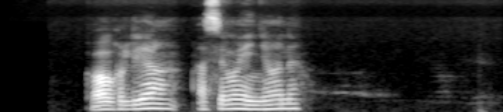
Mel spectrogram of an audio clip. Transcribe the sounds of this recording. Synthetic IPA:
kɔ˨kʊ˨lja˦a˨sɪ˦ma˦i˨ɲɔ˦nɛ˦

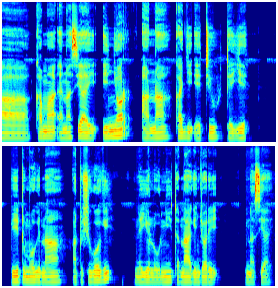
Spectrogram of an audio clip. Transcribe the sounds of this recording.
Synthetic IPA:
a˨ka˦ma˦ʔɛ˨na˦sja˦i˨ɪ˦ɲɔ˦r | a˨na˦ka˦d͡ʒi˨ʔe˨ti˦u˦te˨je˦ | pi˦tu˨mo˦ki˨naː˦˨ | tu˨ʃu˦ko˦k̬i˦ | ne˦jo˨lo˨wni˦tɛ˨na˦kɪ˦ɲd͡ʒɔ˦ɾi˨ | i˨na˨sja˨i˨

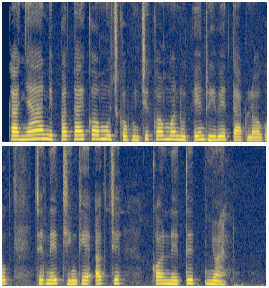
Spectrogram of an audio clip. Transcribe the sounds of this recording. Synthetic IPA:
ka˨ɲa˦nɪ˨pa˦ta˦jkɔ˦mʊ˦t͡ʃko˨bu˨ɲt͡ʃi˦kɔ˦ma˦nu˨t̪̚e˦nɾi˨be˦ta˨plɔ˨ɡo˦k | t͡ʃe˦ne˦t̚t͡ʃi˨ŋɡɛ˦ʔa˦kt͡ʃe˦ | kɔ˨ne˨te˦t̚ɲwa˨n

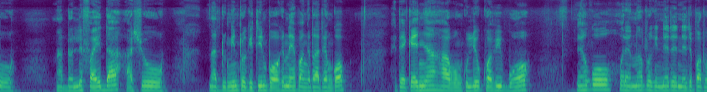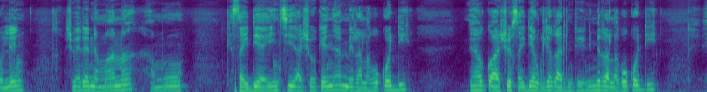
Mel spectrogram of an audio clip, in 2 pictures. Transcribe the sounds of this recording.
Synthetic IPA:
o | na˨dɔ˨lɪ˦fa˨i˦daː˦˨ʃo˦ | na˨du˨ŋi˦nto˨k̬i˨ti˦npɔ˨kɪ˦na˦pa˨ŋɡɪ˨ta˨t̬ɛ˨ŋkɔ˦p̚ | ɛ˨tɛ˨kɛ˦ɲa˦a˨βɔ˨ŋku˨lio˦ku˦a˨pi˦bɔ˦ | nɛ˦k̬ɔ˦ɔ˦ɾɛ˨na˦tɔ˦ki˨nɛ˦tɛ˦nɛ˨ti˦pa˨tɔ˨le˦ŋ | a˨ʃo˦ɛ˦ɾɛ˦nɛ˨ma˦naː˦˨ | mo˦ | ki̥˨sa˨i˨di˦a˨i˦ɲt͡ʃi˦a˨ʃo˦kɛ˦ɲa˦mɪ˨ɾa˨la˨ko˦ko˦di˦ | nɛ˦ka˨ʃo˦sa˨i˨di˦a˨ŋku˨li˦a˦ka˨ɾi˨ndni˦mɪ˦ɾa˨la˨ko˦ko˦di˦

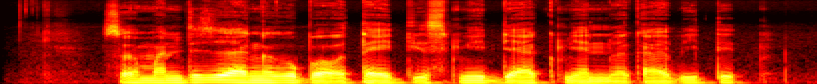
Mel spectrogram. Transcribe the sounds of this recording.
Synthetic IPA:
so˨ma˨ndi˦d͡ʒa˦ŋɡa˦ku˦ba˨u˨ta˨jti˨smi˦di˨a˦kmi˨a˨nbe˨ka˨bi˦ti˦t̚

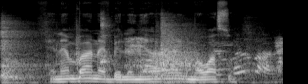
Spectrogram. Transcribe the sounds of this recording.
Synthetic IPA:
ɛ˨nɛ˦m˦ba˦na˨i˨bɛ˨lɛ˨ɲɛ˨ɾa˦a˦na˦kma˨wa˦sɔ˨

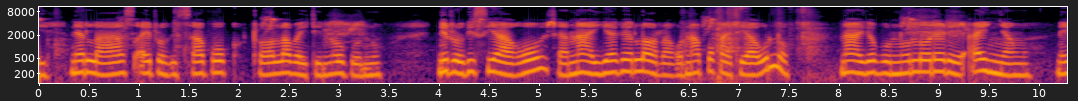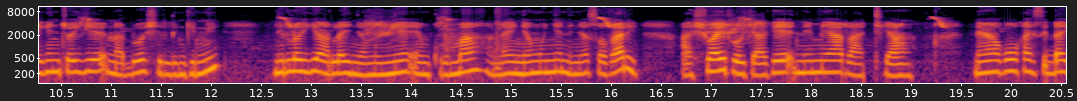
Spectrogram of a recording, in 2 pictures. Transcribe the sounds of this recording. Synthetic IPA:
ne˦laː˨˦sa̰˦iɾo˨ki˨sa˦po˦ktʰɔ˨˦la˦βa˨iti˨no˦po˨nu˦ | ni˦ɾo˨ki˦si˦a˨ko˦t͡ʃa˨na˦˨ja˦ke˦lɔ˦ɾa˨ko˨na˦po˦ka˨tja˨u˦lo˨na˦˨ke˦po˨nu˦o˦lo˦ɾe˦ɾe˨ʔa̰˦i˦ɲa˨ŋo˨ | ne˦ki˦ɲt͡ʃo˦je˦na˨dwo˦ʃi˨li˨ŋɡi˨ni˦ | ni˦lo˦je˦a˨la˦i˨ɲa˨ŋu˨ɲeː˦˨ŋku˨ɾumaː˦˨na˦i˨ɲa˦ŋu˦ɲe˦ni˨ɲa˦so˨ka˦ɾi˨a˨ʃwa˦i˦ɾo˨kia˨ke˦ne˦mi˦a˦ra˨tʰja˨ŋne˦a˦ko˦ka˦si˦da˦

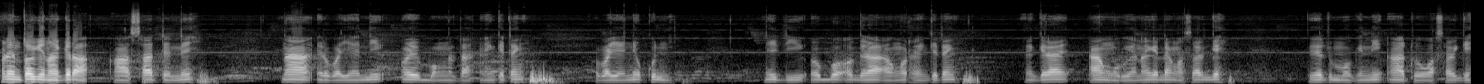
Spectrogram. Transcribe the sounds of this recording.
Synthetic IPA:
o˦ɾi˦˨nto˦ki˨na˨ɡi˦ɾa˨ | a˨sa˦tɛ˨nːɛ˦ | na˦i˨ɾβa˨ja˨nːi˦o˦i˨bo˨ŋ˨ta˨ʔe˨ŋki˦tɛ˦ŋ˨ | ɾpa˨ja˨ni˦ku˦nːi˨ | ne˦ti˨ʔo˦bɔ˦ʔo˦ɡi˨ɾa˦a˨ŋu˦ɾe˨ŋki˦tɛ˦ŋ | na˨ɡi˦ɾa˦a˦ŋu˨ɾɡa˨na˨˦ki˦tɛ˦ŋa˨sa˦ɾɡɛ˦ | pe˨ɾe˦tu˨mo˨ki˨ni˦ʔa˦˨tu˨ka˨sa˦ɾɡɛ˦

